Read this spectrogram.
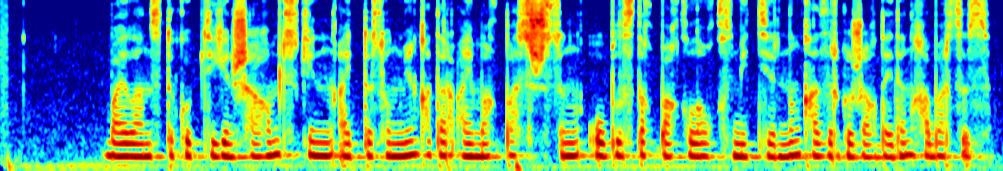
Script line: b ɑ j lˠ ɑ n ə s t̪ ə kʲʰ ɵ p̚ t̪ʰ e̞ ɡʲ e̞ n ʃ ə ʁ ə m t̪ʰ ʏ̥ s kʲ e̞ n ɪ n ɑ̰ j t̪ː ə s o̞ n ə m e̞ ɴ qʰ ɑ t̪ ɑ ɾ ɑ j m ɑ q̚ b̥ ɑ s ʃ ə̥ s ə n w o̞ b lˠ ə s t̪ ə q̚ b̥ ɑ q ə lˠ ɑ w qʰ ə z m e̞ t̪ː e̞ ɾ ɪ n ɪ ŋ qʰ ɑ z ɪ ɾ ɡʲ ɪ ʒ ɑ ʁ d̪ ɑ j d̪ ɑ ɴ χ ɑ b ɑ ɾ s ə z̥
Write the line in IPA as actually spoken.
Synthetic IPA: b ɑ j lˠ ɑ n ə s t̪ ə kʲʰ ɵ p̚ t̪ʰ e̞ ɡʲ e̞ n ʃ ɑ ʁ ə m t̪ʰ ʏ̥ s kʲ e̞ n ɪ n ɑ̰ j t̪ː ə s o̞ n ə m e̞ ɴ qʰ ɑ t̪ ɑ ɾ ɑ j m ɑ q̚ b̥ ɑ s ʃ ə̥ s ə n w o̞ b lˠ ə s t̪ ə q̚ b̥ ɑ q ə lˠ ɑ w qʰ ə z m e̞ t̪ː e̞ ɾ ɪ n ɪ ŋ qʰ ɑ z ɪ ɾ ɡʲ ɪ ʒ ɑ ʁ d̪ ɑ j d̪ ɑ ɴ χ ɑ b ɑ ɾ s ə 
